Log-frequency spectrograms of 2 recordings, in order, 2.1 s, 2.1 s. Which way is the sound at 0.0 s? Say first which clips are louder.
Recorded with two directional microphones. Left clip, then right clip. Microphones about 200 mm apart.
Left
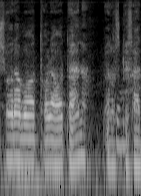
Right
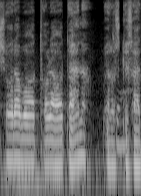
Right 1 dB; 55° right (ahead or behind).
